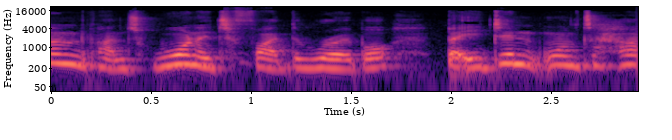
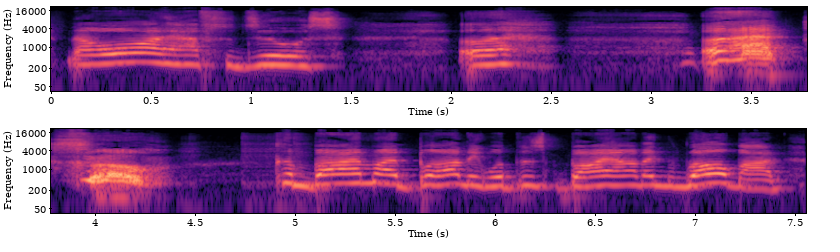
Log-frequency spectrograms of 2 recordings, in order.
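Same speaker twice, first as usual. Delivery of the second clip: higher, louder grand boast with sneezes; boastful sneezing Melvin; 5 semitones higher, 10 dB louder than usual. Acted. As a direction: brag about your power between sneezes.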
